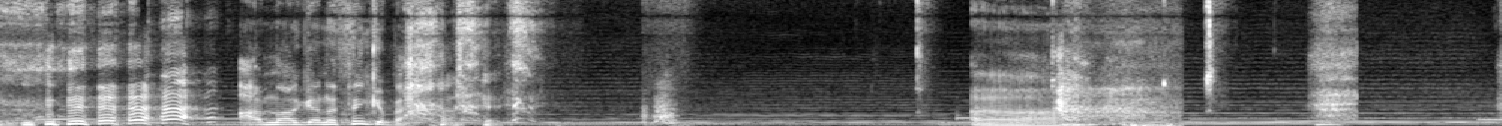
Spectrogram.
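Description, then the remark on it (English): Heavy, deep breaths in and out, loud, taken by a person on the floor, with strained, voiced gasps and rasps between them and a short gap of quieter breathing in the middle. “Just taking deep breaths in and out on the floor.”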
